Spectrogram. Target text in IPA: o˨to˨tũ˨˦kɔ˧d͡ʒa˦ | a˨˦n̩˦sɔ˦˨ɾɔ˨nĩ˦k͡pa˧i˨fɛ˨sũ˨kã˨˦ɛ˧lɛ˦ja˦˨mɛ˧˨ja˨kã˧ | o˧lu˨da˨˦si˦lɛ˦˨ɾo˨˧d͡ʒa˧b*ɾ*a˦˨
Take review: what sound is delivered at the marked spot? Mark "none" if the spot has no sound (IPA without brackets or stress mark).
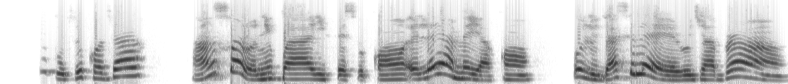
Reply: ɾ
